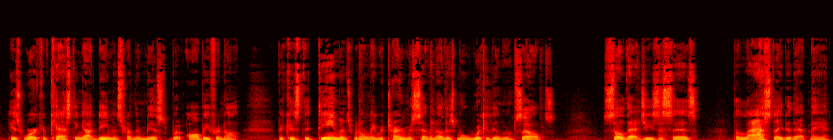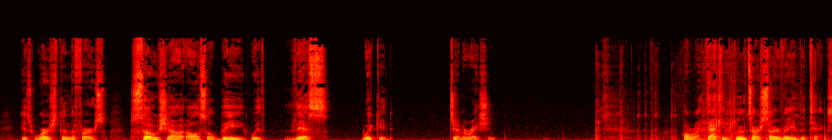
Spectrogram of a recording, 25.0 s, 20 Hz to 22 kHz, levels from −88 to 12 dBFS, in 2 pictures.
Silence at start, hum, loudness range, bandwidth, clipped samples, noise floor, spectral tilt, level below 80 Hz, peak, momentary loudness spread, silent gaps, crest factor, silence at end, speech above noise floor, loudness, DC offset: 0.15 s; none; 8 LU; 16.5 kHz; under 0.1%; -64 dBFS; -4.5 dB/octave; -64 dBFS; -10 dBFS; 14 LU; none; 20 dB; 0 s; 35 dB; -29 LUFS; under 0.1%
